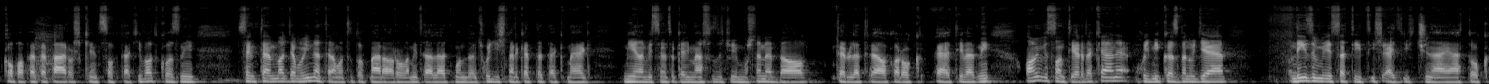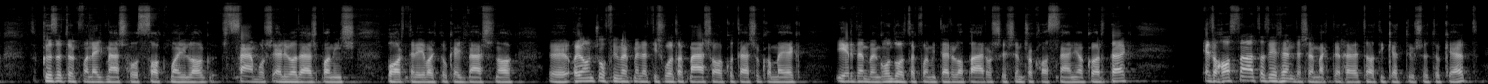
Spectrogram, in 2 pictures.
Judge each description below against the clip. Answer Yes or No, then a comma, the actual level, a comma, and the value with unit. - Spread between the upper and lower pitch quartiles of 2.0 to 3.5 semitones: Yes, average, 2.9 semitones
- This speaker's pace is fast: Yes, fast, 160 wpm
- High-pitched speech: No, low, 115 Hz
